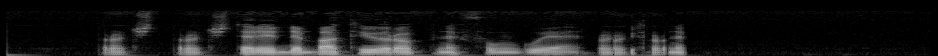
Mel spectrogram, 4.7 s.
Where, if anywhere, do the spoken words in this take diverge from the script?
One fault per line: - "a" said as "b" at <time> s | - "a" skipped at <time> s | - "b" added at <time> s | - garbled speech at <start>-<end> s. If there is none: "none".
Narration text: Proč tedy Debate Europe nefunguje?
- "proč" added at 0.9 s
- garbled speech at 3.0-3.4 s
